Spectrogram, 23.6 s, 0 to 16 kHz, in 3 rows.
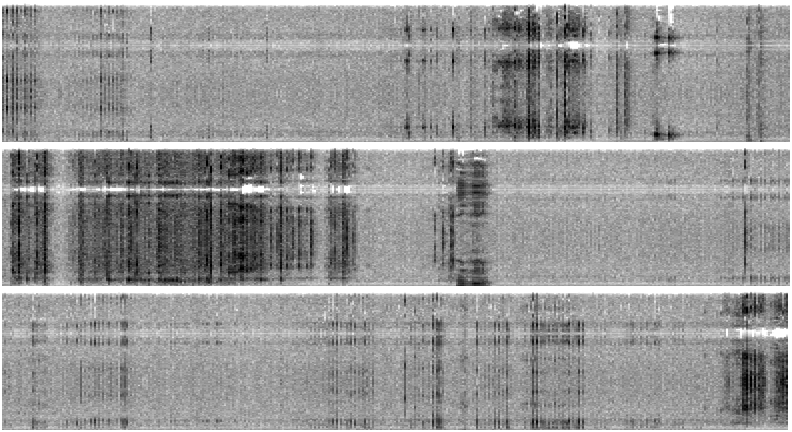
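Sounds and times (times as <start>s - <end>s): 
orange cat purring: 0.0s - 2.2s, 14.9s - 22.9s
steady low hum: 0.0s - 23.6s.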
